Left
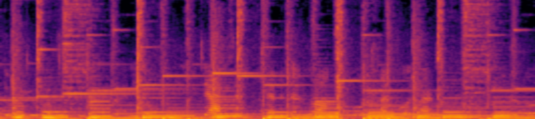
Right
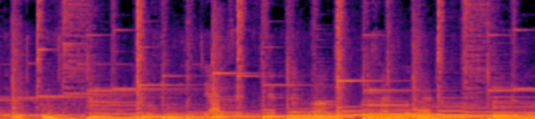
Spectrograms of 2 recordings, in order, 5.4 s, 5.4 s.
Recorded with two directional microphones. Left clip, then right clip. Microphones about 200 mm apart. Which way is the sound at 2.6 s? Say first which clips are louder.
Right 2 dB; 5° left (ahead or behind).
